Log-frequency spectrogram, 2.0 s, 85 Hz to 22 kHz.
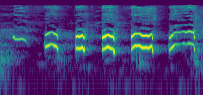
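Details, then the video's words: Pinscher puppies, 22 days old, crying loudly: six short whining cries with a rising then falling pitch, spaced roughly every third of a second, clear and close. "Filhotes de pinscher beby cute de 22 dias chorando alto"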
